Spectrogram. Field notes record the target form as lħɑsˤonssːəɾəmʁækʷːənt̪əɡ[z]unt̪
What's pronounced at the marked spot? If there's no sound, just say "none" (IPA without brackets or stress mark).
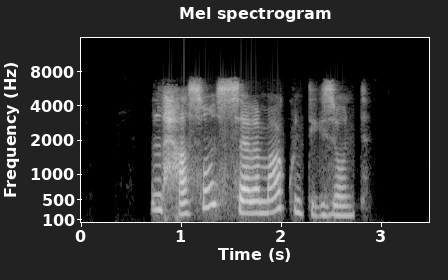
z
